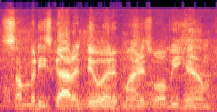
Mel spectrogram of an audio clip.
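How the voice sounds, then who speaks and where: A man's voice: lowish voice, steady tone, fast talker, a loud crowd, rough recording. An American man from Ohio giving casual live sports commentary in a chatty, folksy, slangy way. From Ohio, USA. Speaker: pool match commentator.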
